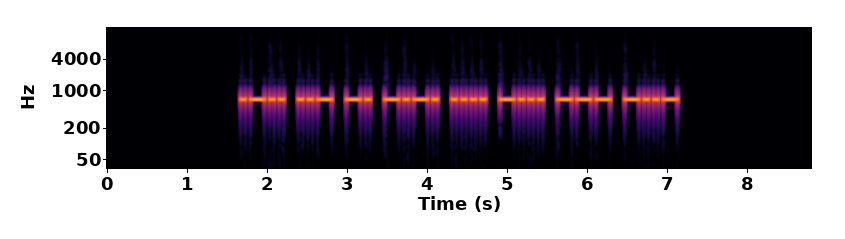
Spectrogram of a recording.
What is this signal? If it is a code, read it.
Morse code, heard as a keyed tone, about 20 wpm, 700 Hz. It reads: LUNCHBOX
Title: Easy Words - Speed-Racing with Hints - 20wpm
